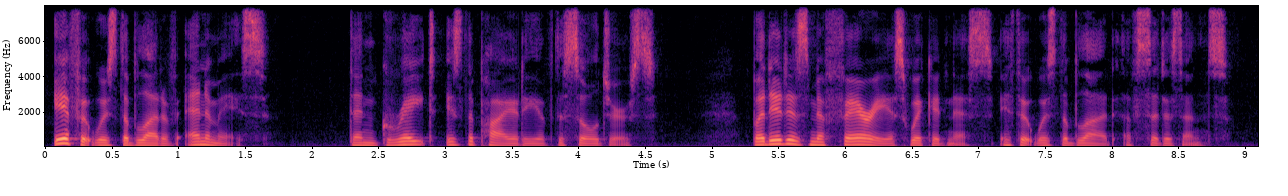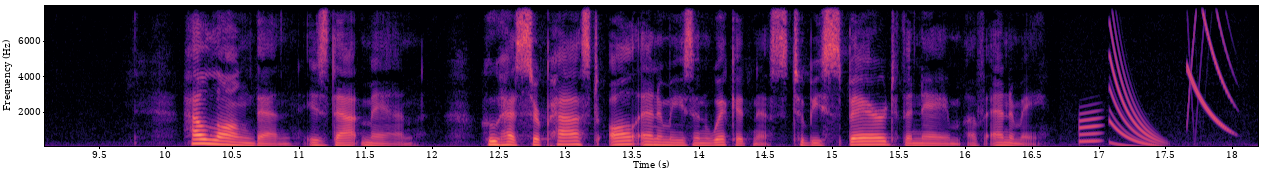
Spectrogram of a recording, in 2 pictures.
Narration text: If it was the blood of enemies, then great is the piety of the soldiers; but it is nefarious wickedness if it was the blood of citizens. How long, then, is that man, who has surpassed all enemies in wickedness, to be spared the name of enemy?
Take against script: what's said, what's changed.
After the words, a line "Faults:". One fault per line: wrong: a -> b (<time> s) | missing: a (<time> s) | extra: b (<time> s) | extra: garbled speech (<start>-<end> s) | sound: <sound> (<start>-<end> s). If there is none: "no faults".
If it was the blood of enemies, then great is the piety of the soldiers; but it is nefarious wickedness if it was the blood of citizens. How long, then, is that man, who has surpassed all enemies in wickedness, to be spared the name of enemy?
Faults:
sound: chirp (16.9-18.1 s)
